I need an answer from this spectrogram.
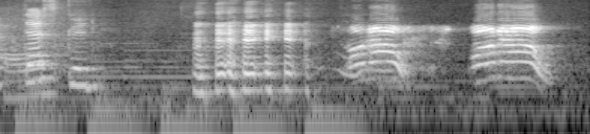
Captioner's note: mom laughing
